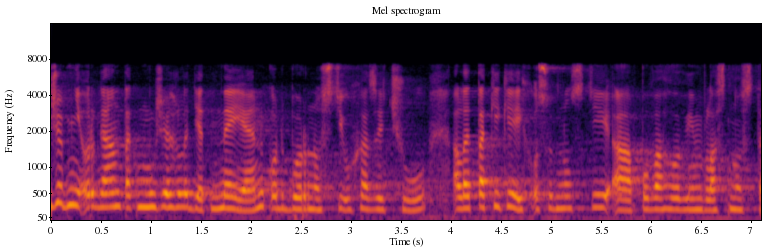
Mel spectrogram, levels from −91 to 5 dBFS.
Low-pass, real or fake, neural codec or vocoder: 7.2 kHz; real; none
